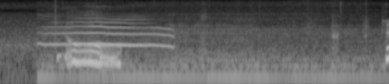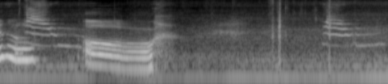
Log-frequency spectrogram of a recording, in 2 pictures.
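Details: Kittens at play meowing indoors: a long level meow, then after a pause two loud meows that rise and slide down, and a short final mew, over a steady low electrical hum with a few clicks.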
